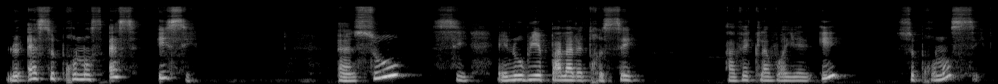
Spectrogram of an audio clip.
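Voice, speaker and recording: A woman teaching a French spelling lesson, patiently repeating each word slowly, with a few translations. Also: mid-range voice, animated, a little mellow, husky. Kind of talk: slow classroom lesson with repetitions.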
